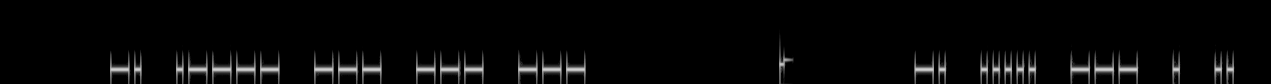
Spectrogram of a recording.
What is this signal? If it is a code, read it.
Morse code, heard as a keyed tone, about 20 wpm, spaced as for 15 wpm, 700 Hz. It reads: N1OOO N5OEI
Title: 088 Lesson 15g - Number 5 - Call Signs 20wpm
